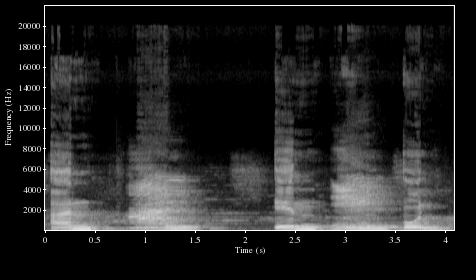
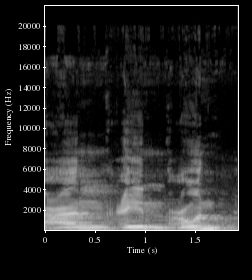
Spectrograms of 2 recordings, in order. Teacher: اب بچو حمزہ اور عین کا مخرج قریب ہے، حمزہ کا مخرج حلق کا شروع والا، ابتدا والا حصہ، اور عین کا درمیان والا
